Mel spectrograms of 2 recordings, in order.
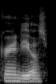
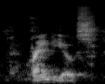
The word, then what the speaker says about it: grandiose: a look he said grandos or he said pronounced grandios wrong and she just looked at him funny because now she's gonna get him back watch 760 one of the criteria is has a grand grand grandiose sense of self-importance pen for example exaggerates achievements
